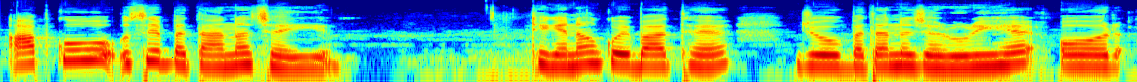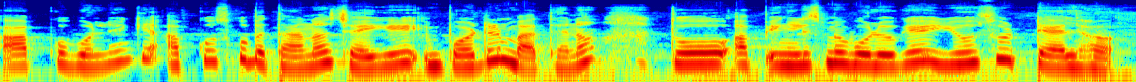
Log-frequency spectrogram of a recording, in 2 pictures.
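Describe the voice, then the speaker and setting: A young woman teaching spoken English in Hindi, saying each English phrase slowly and asking listeners to repeat it. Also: fairly high pitch, darkish tone, no echo. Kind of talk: Hindi-medium English lesson.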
